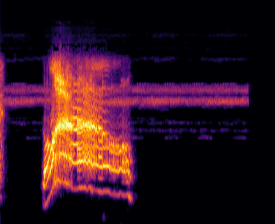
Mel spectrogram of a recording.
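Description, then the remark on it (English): A single loud, drawn-out meow from Mr. McTuggins, a show cat, rises and then slowly falls in pitch, lasting just over a second, over a steady high-pitched tone that continues after it ends. “Mr. McTuggins Tales is a segment where we entertain our show cat, Mr.”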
